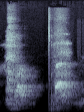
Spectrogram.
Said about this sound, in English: That fucking dog again, bro.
